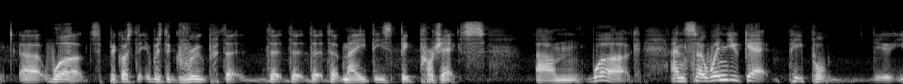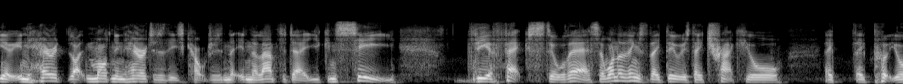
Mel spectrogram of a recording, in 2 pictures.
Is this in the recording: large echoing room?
no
